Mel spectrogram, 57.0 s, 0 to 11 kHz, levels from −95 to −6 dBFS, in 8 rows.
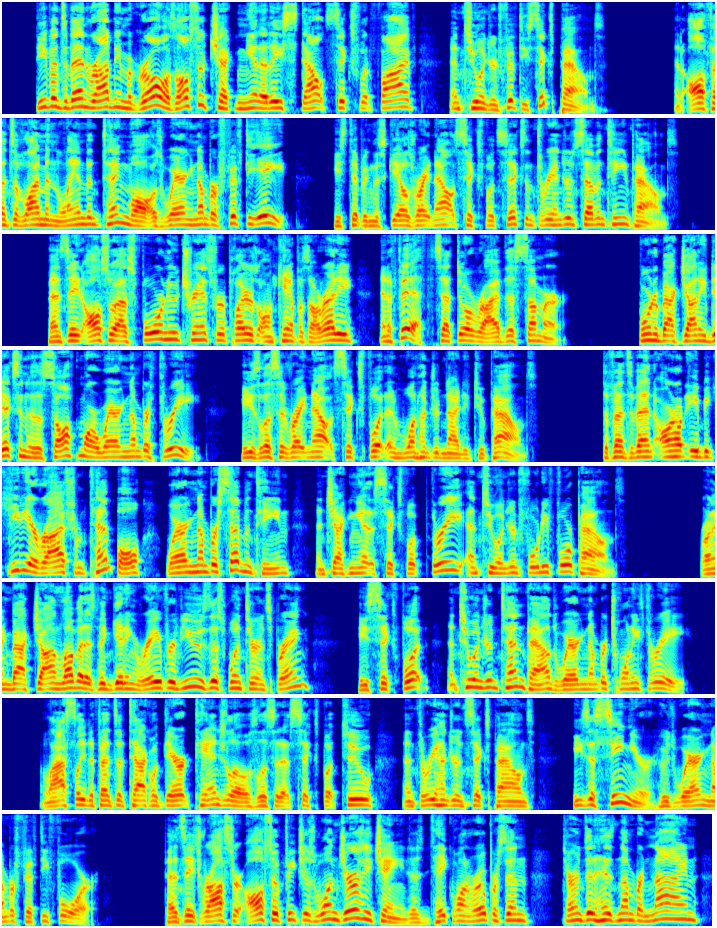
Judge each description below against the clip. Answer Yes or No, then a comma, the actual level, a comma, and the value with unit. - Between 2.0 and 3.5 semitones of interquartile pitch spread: No, average, 4.0 semitones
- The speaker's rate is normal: Yes, average, 155 wpm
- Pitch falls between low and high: Yes, medium, 165 Hz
